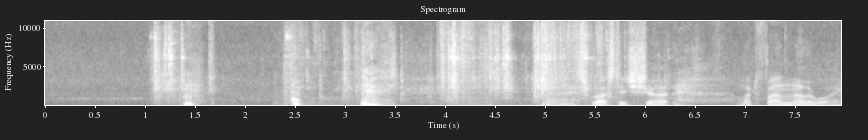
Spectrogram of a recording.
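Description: A metal gate rattles and clanks as someone climbs over it.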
